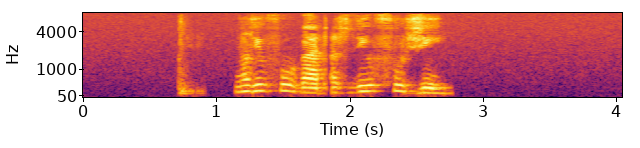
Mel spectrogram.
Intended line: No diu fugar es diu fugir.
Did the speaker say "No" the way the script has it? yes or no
yes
